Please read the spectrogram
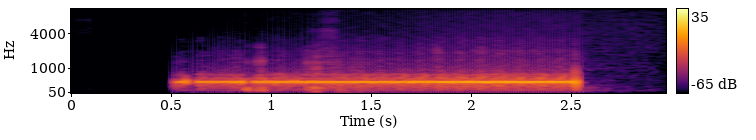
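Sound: telephone dial tone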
